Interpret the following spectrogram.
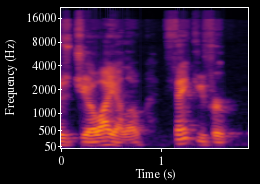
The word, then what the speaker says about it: Aiello: when someone says hello my name is Joe iello thank you for pronouncing it correctly by the way Rebecca and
